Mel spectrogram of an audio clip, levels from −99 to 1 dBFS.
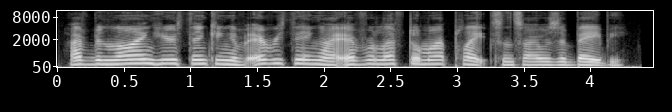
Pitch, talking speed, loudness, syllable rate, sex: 210 Hz, 240 wpm, -17 LUFS, 7.0 syllables/s, female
